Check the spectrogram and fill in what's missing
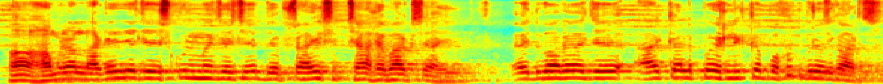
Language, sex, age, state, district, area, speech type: Maithili, male, 30-45, Bihar, Supaul, rural, spontaneous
